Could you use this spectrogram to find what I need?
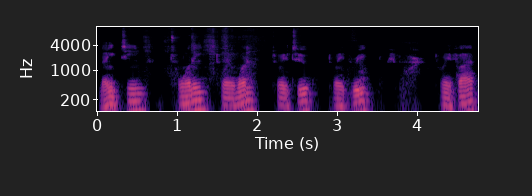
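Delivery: soft whispered counting; hushed counting while working; counting under breath. Real, not acted. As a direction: count quietly to yourself, placing each number. Counting minutes out quietly under breath.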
